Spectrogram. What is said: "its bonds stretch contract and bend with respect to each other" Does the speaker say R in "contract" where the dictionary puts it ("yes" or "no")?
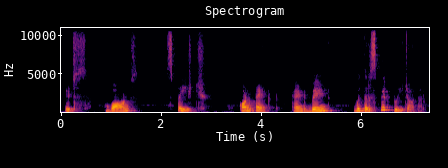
no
